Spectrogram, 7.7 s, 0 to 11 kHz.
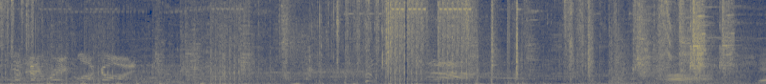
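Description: Rapid gunfire rattles from enemies shooting at the player in the Call of Duty Black Ops 3 video game, dense bursts layered with explosions and game effects, loud and continuous throughout.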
